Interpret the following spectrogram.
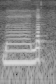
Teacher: Qalqalah kubro lagi karena hukum qalqalah qalqalah dal diwaqaf, cara membacanya dipantulkan lebih tebal.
